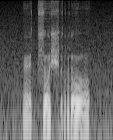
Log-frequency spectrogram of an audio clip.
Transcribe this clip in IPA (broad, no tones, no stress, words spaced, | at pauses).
øt͡soʃ ro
